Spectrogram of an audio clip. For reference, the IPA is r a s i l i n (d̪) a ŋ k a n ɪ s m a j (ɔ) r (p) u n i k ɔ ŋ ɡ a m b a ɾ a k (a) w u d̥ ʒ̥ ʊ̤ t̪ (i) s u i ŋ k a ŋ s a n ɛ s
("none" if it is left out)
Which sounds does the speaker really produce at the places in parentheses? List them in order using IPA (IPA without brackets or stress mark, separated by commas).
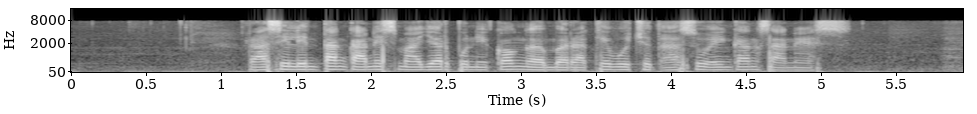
t̪, ɔ, p, e, a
